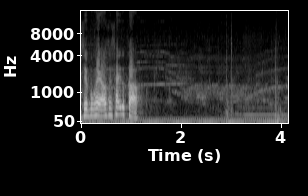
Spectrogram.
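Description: A car door clicks open.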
